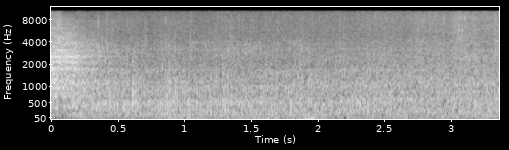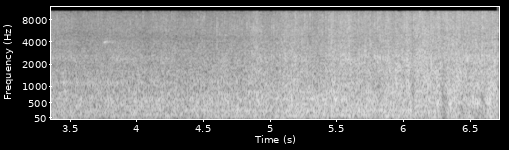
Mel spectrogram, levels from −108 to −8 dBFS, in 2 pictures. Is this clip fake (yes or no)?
no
